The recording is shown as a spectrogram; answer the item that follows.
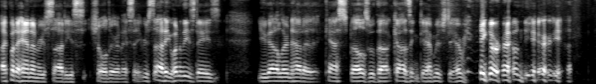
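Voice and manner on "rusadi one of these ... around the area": speaking while laughing, laughing through the words. Telling a battered companion in character to learn safer spells: laughing while talking. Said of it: "but I'm laughing as I say it".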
